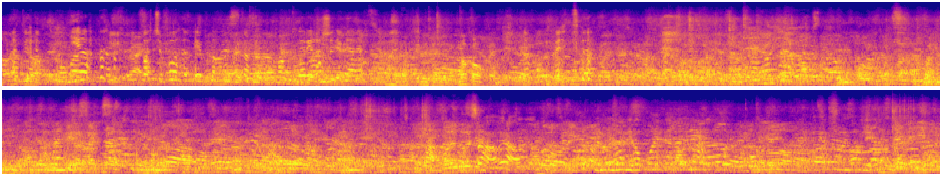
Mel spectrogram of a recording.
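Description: A crowd of men and women chatter all around in a room.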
